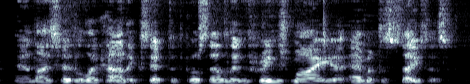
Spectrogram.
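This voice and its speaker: A man at medium pitch with an Australian accent and flat, monotone intonation. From Australia, Sydney. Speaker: civil war historian and collector. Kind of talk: interview. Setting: home library.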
